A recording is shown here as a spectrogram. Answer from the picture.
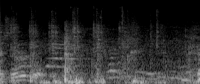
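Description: Background voices of people talking, with a run of light taps.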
